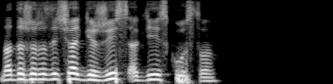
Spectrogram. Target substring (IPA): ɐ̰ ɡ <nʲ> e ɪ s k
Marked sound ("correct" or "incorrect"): incorrect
